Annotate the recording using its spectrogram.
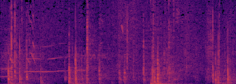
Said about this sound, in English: Going through another enormous oak door.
